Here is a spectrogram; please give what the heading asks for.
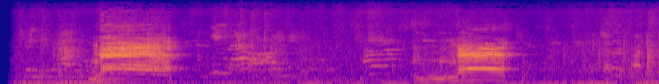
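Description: A sheep gives two loud, wavering bleats a few seconds apart, with faint voices in between.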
